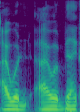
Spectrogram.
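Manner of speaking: ordinary talk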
